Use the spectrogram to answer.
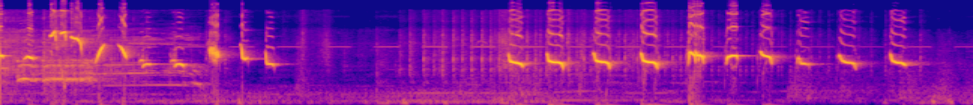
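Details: Cucak ijo bahan, the greater green leafbird, sounding as a lure to encourage birds to sing: a jumbled fast twittering with looping whistles, a short pause, then a steady series of sharp, downslurred whistled notes about three per second.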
